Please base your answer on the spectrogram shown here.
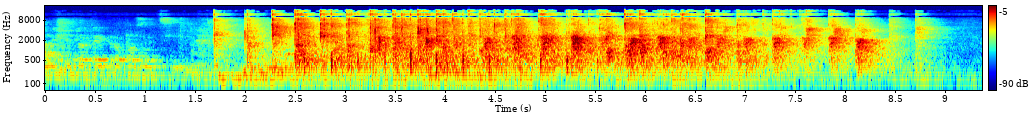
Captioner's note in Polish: oklaski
